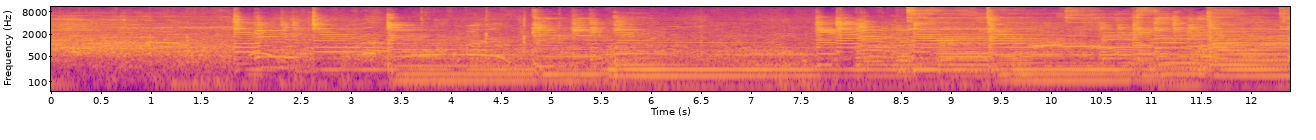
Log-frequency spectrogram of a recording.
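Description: A live band starting a song on guitar, upright bass and mandolin. Strummed guitar chords begin about two seconds in, and steady low notes join a second or so later.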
